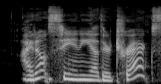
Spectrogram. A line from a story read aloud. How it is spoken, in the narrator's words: Sammy said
